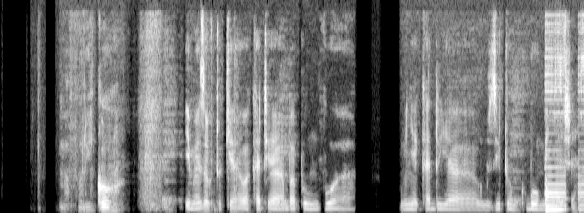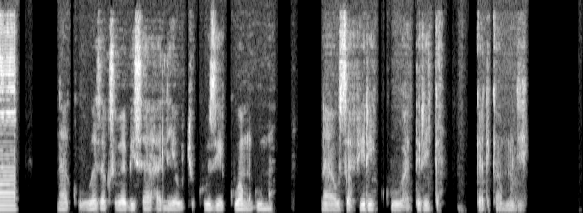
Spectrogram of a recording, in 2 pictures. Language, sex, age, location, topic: Swahili, male, 25-35, Nakuru, health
